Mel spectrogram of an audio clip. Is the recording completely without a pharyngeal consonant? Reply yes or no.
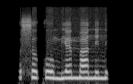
yes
